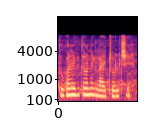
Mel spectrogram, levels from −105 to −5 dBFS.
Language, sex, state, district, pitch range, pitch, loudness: Bengali, female, West Bengal, Alipurduar, 205-255 Hz, 235 Hz, -14 LUFS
